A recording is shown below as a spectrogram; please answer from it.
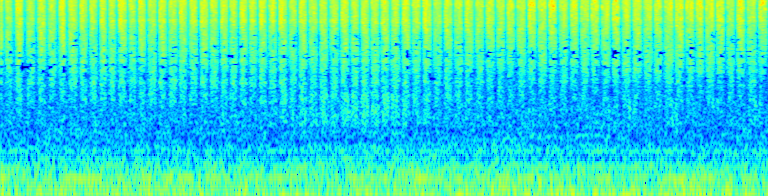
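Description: A small, flat rectangular fabric rug, wet and dirty and held down by the fingertips, is scrubbed rapidly with a yellow bristle brush. Steady, fast back-and-forth strokes make a continuous raspy scrubbing with bright, hissy bristle noise over a low, dull rumble.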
